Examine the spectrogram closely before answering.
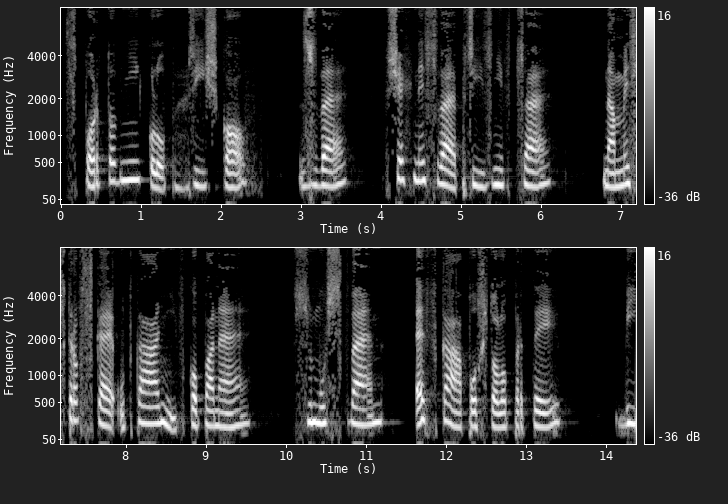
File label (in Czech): hlaseni; rozhlas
